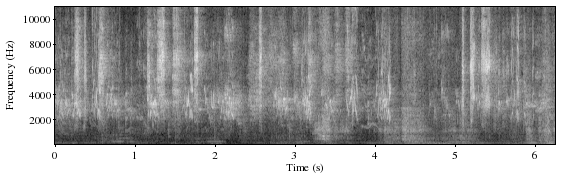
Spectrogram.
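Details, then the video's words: Budgerigar calling to another budgie, rapid chirps and squeaky warbles with a few harsher, lower squawks in the middle and sharp high tweets near the end. "Budgie sound when call other Budgie"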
